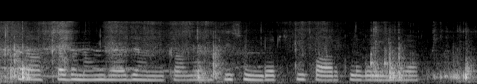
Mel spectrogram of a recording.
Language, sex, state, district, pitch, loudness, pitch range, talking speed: Hindi, female, Punjab, Pathankot, 215 Hz, -23 LUFS, 205-230 Hz, 165 wpm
